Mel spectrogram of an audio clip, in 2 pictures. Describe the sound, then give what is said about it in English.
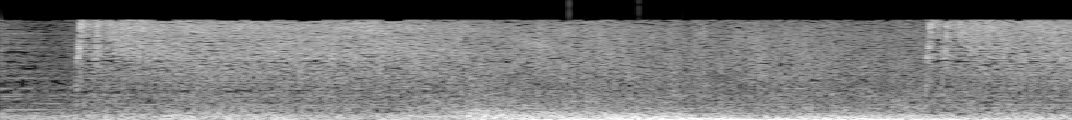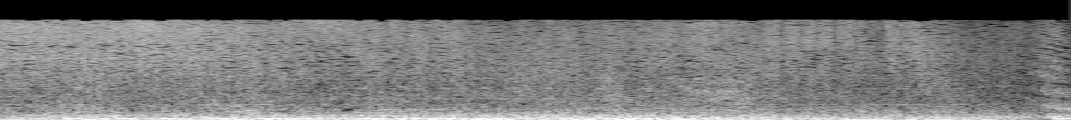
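Weapons fire and explosions in a space battle as missile destroyers close in, with roaring, dense rumbling blasts that barely let up for the whole stretch, loud and with no voices. “Nazim, defense batteries stand ready with countermeasures. You may fire when ready.”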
